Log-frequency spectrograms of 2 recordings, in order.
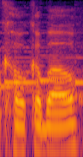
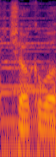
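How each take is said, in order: First: The word starts with a k sound. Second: The word starts with a ch sound. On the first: "I thought Chocobo sounded like Kokobo" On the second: "the C H could be a ch sound"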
